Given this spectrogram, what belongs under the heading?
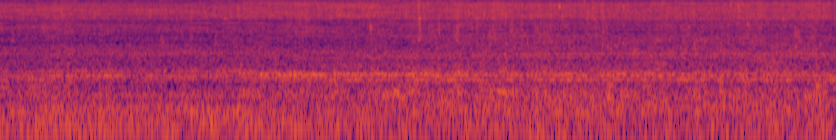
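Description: Steady running water from a tap pours over a removable part of a Narwal Flow robot vacuum as it is rinsed in a sink, a constant broadband gush without pause.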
